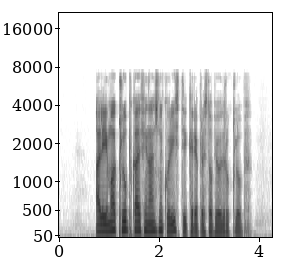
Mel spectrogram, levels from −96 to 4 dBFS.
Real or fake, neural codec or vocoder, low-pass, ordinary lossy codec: real; none; 7.2 kHz; none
